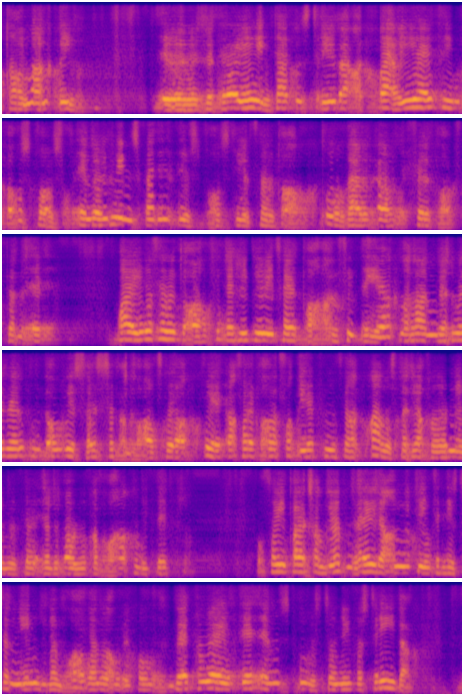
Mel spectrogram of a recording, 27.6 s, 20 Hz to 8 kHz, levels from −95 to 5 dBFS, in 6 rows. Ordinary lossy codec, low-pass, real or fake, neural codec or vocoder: none; 7.2 kHz; fake; codec, 16 kHz, 0.5 kbps, FreqCodec, smaller model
